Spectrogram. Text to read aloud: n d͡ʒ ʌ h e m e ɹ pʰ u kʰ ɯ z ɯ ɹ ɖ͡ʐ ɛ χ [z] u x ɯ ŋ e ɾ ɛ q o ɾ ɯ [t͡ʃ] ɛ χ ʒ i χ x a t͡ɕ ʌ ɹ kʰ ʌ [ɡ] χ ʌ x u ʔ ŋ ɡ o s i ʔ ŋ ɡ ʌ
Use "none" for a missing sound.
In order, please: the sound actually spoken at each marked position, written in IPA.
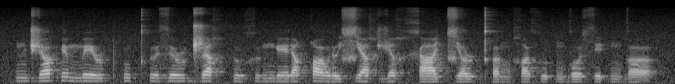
θ, ɕ, ŋ

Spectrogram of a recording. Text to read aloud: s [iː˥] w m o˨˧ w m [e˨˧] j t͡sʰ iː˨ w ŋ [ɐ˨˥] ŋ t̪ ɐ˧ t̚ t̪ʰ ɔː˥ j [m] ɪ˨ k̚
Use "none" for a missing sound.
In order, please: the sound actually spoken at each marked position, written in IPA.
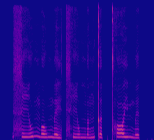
iː˨˥, e˨˩, ɐ˨˥, m

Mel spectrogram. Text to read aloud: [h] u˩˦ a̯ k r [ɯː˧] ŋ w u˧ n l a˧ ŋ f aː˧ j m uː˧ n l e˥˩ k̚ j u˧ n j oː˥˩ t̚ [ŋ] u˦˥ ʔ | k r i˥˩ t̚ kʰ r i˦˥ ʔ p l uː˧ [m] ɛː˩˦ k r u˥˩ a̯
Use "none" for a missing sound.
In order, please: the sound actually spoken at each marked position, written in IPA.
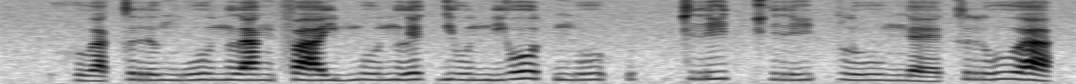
h, ɯ˧, ŋ, ŋ

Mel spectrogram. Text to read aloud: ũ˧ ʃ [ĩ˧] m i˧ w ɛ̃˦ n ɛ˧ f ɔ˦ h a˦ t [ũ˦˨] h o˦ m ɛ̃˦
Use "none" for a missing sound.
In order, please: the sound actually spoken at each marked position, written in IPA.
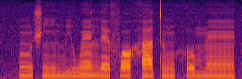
ĩ˧, ũ˧

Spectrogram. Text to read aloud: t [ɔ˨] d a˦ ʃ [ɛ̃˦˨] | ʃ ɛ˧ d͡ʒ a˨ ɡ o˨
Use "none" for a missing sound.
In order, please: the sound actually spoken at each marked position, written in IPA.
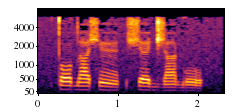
ɔ˦, ɛ̃˦˨

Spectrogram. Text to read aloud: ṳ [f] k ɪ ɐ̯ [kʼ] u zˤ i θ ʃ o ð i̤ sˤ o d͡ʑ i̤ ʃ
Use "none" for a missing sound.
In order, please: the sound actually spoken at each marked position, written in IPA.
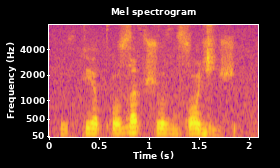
θ, pʼ

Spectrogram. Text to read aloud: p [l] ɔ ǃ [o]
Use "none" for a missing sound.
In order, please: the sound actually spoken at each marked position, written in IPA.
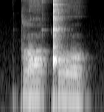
l, o

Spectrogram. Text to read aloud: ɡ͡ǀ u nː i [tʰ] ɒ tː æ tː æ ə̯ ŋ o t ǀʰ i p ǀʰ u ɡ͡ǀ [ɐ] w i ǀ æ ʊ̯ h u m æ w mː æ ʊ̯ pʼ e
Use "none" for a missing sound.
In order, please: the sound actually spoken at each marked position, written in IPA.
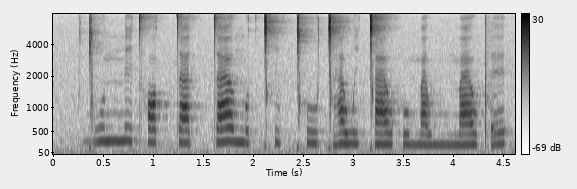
tʰ, æ

